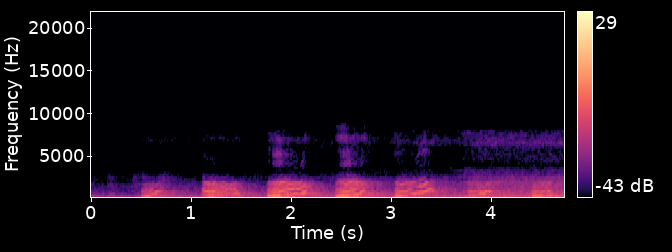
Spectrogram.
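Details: Golden Retriever puppy crying in a series of high, rising whines, about six thin cries in quick succession, each sliding upward in pitch before breaking off.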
